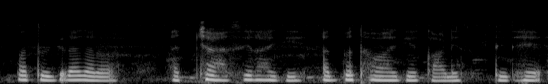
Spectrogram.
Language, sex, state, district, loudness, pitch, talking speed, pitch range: Kannada, female, Karnataka, Bellary, -25 LUFS, 190 Hz, 75 wpm, 180-205 Hz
